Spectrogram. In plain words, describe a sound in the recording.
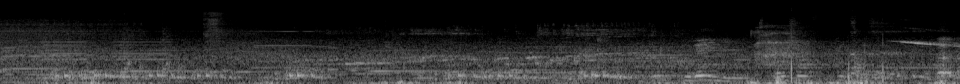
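Video game music and sound effects play from a television nearby.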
